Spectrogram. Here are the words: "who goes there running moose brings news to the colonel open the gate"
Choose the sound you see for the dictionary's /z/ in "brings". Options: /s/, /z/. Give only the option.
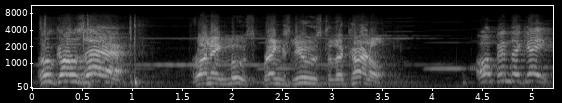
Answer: /z/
